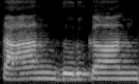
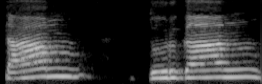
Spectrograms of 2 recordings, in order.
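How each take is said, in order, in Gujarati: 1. પહેલો શબ્દ n અવાજથી અંત પામે છે. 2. પહેલો શબ્દ m અવાજથી અંત પામે છે.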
